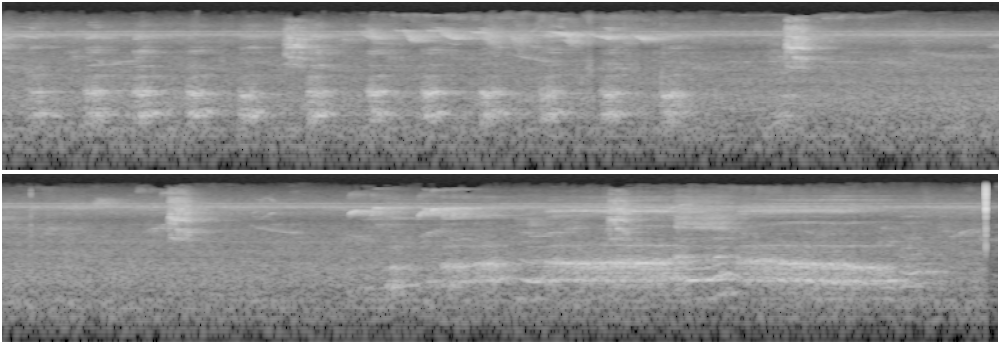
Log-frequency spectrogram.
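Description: Mantled howler monkeys calling: a run of low, rhythmic grunts at about three a second for the first five seconds, then after a lull a long, drawn-out roar that builds about ten seconds in. High bird chirps sound over them.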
